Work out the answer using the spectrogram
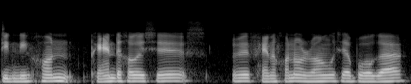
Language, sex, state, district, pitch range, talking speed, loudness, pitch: Assamese, male, Assam, Sonitpur, 140-150 Hz, 130 wpm, -19 LUFS, 145 Hz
